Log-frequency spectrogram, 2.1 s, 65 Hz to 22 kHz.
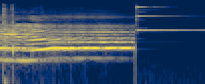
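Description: Subscribe-button sound effects over a held musical note: a mouse click just after the start, then about 1.4 s in the note cuts off with a second click and a single bright bell ding that rings out and fades.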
